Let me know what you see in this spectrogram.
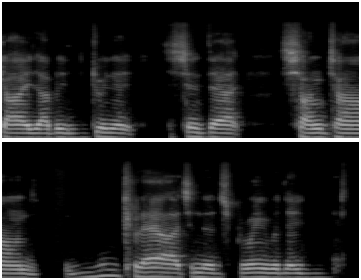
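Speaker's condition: Down syndrome

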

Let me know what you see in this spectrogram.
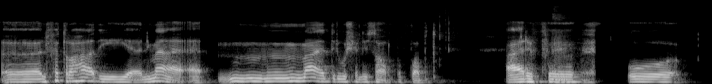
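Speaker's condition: Stuttering; onset age 10, previously largely controlled, gave presentations, spoke at Toastmasters, perfectionism possibly a contributing cause; worst period of stuttering so far, lacks willpower to work on it; difficulty communicating with people; repeated words, prolonged sounds

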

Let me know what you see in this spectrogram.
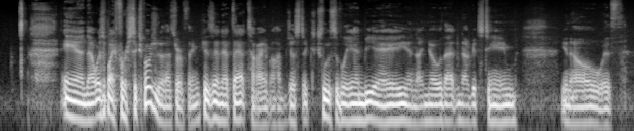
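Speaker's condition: No condition

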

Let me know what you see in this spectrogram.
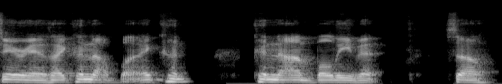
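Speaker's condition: ALS; difficulty speaking for long periods

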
